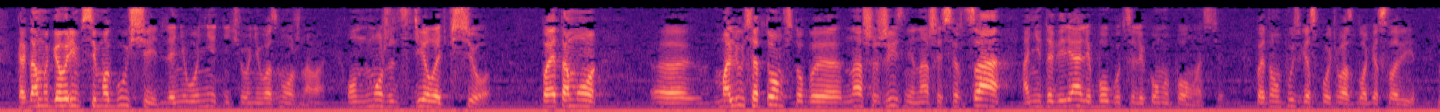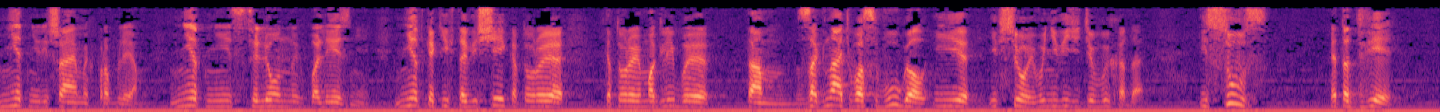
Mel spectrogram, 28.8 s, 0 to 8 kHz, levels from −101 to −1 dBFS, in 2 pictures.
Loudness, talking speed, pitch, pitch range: -25 LUFS, 130 wpm, 155 Hz, 135-170 Hz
